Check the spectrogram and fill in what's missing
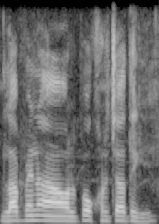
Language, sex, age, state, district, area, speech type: Santali, male, 18-30, West Bengal, Malda, rural, spontaneous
